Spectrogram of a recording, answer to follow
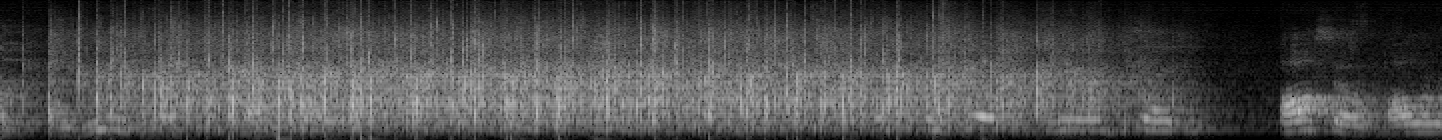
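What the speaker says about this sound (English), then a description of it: "So a round of applause for the leadership." A studio audience at a behind-the-scenes taping of the Chicago Tonight local news show bursts into loud, sustained applause for several seconds, then fades, and a voice resumes speaking at the end.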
